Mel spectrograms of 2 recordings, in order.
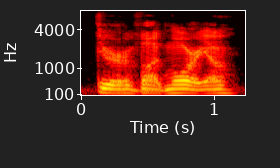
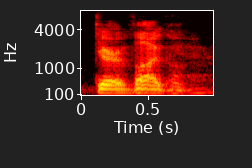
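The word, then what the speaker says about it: Der Voghormya: Anyways, the song itself is an adaptation, it's an adaptation of the song Dura Vagmoria. No, it's Dura Vagormia.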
